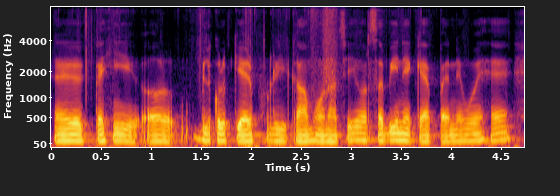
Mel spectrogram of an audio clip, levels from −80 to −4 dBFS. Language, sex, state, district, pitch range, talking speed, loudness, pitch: Hindi, male, Himachal Pradesh, Shimla, 90-100 Hz, 150 wpm, -15 LUFS, 95 Hz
